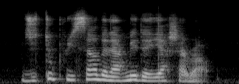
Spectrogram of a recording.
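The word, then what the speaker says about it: ישראל: Du Tout-Puissant de l'armée de Yasharal. On l'a retraduit Israël, mais en hébreu, Israël, c'est Yasharal. Je ne sais pas comment le prononcer, là. C'est Yad, Shin, Ra, Ayin, Rash, Alap, Laf, Lamad, excusez, Yasharal, que tu as insulté.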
